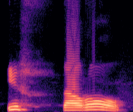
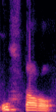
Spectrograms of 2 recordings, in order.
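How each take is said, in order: First: The word begins with an i vowel. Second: The word begins with a u vowel. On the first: The speaker calls it right. "hamzahnya dibaca kasroh" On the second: The speaker calls it wrong. "bukan aftaro atau uftaro"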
